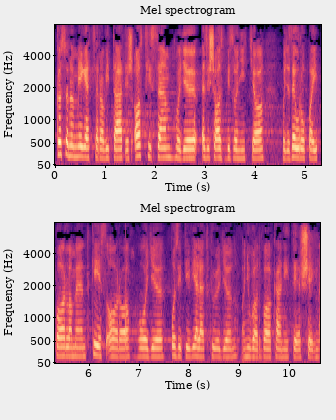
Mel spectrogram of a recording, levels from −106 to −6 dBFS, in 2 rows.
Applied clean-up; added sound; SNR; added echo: none; none; none; none.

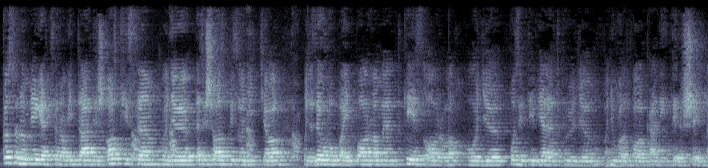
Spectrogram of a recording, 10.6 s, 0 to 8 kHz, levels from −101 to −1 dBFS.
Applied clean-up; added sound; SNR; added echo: none; Bark; 17 dB; reverberation time 1.3 s.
